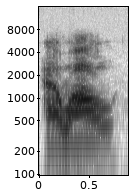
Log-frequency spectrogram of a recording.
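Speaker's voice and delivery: loud calling hello. Real, not acted. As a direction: call out loudly into the phone. Checking if anyone hears.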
